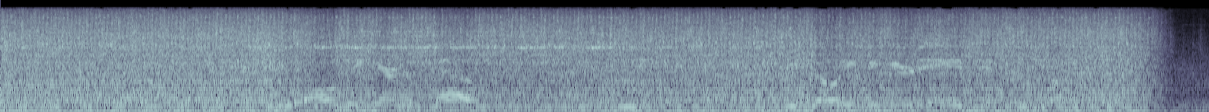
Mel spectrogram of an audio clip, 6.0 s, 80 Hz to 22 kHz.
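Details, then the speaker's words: Dodge Charger 392 HEMI V8 (Scat Pack) idling on startup: deep, even idle with a steady low rumble and only a faint light tick, no crazy ticks; normal healthy engine (these can suffer lifter failure). "so that's what a normal 392 engine should sound like six two six four they all sound pretty much the same they should sound like that there shouldn't be like too many crazy ticks coming from it"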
